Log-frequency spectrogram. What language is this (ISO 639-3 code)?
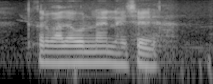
mai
